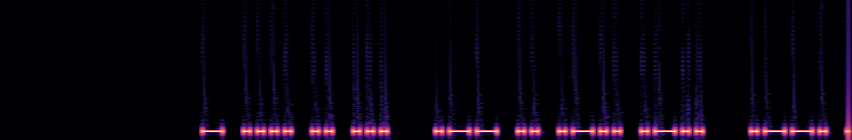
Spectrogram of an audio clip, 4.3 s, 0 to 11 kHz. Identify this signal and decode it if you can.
Morse code, heard as a keyed tone, about 36 wpm, 700 Hz. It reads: THIS WILL P
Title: Sentences from Top 400 Words and Abbreviations 35wpm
